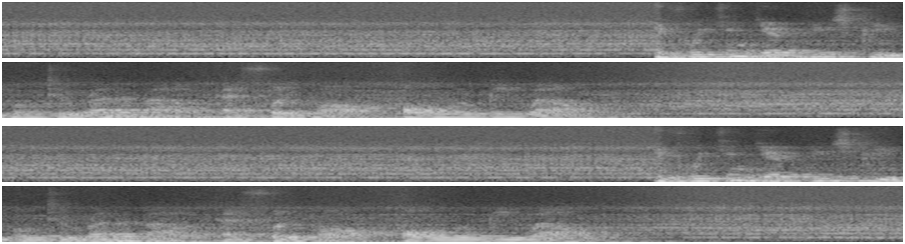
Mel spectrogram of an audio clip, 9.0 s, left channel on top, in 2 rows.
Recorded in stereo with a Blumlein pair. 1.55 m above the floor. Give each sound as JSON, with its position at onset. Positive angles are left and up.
{"t": 3.3, "sound": "a man speaking", "azimuth_deg": 5, "distance_m": 6.5}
